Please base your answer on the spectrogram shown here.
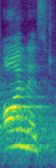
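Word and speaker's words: honest: सो आप ऑनेस्ट देखिए, ऑनेस्ट में जब देखें तो लेटर तो एच है, राइट। लेटर क्या है आपका, एच, बट प्रोनाउंसिएशन करने में क्या आ रहा है, ऑनेस्ट, ओ आ रहा है, राइट।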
